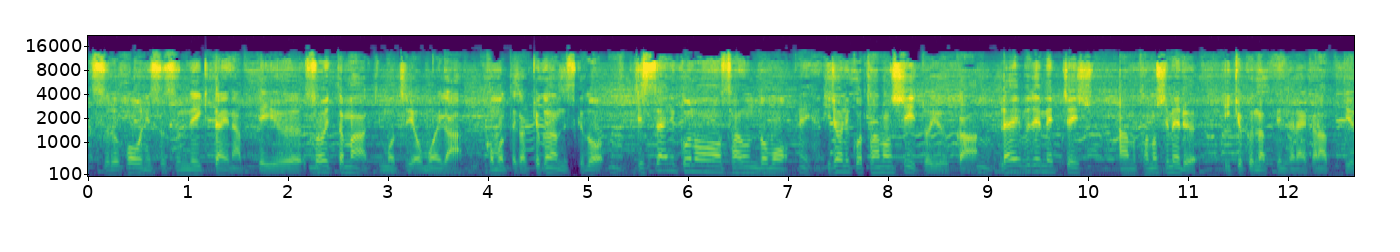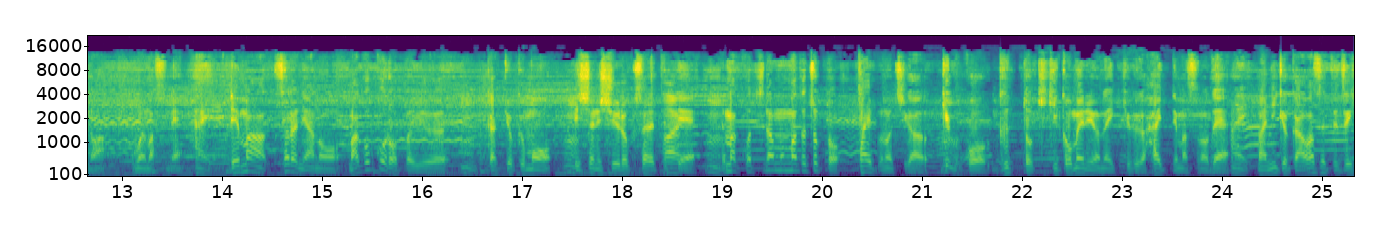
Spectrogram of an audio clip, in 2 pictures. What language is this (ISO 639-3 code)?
jpn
